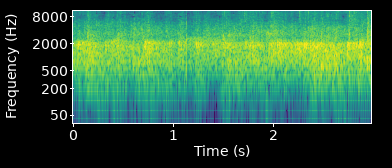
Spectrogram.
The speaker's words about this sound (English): But a huge round of applause for the team there.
